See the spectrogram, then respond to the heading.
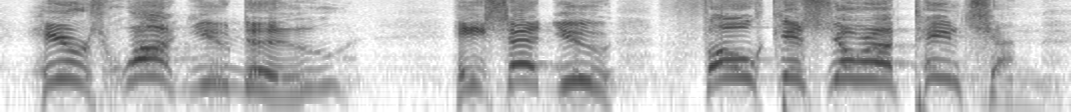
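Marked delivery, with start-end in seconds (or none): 0.1-1.8 mock advice. Quoting what the psalmist doesn't say. 2.8-5.3 slow, high, loud command; proclaimed shout. Acted. Preacher quoting the psalmist to the church, shouting.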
